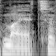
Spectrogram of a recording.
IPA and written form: miˈɑːtə (Miata)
